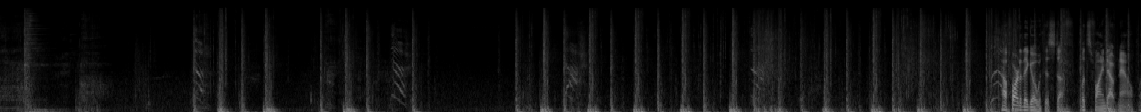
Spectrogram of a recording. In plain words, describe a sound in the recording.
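Heavy blows thud and squelch against a body in quick succession.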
